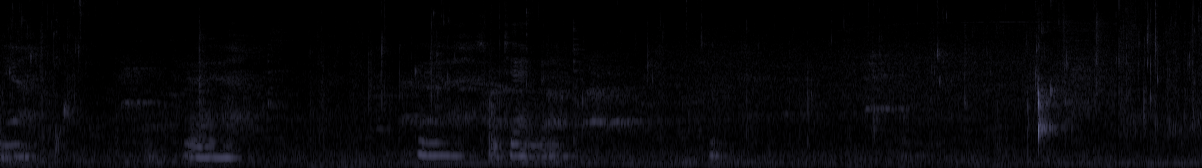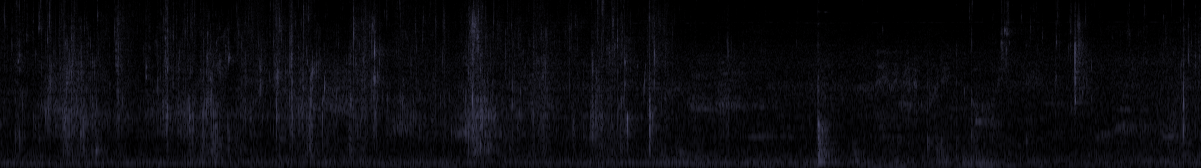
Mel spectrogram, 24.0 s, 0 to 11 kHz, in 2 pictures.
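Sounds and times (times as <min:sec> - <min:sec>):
water splashes and drips: 0:00.0 - 0:01.0, 0:06.4 - 0:19.3, 0:21.8 - 0:24.0
wet fabric rubbed and squeezed: 0:10.2 - 0:19.2.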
